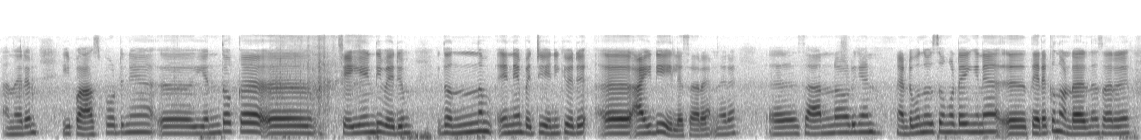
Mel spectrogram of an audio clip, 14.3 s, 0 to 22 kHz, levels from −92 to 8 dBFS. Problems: background sounds at intervals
